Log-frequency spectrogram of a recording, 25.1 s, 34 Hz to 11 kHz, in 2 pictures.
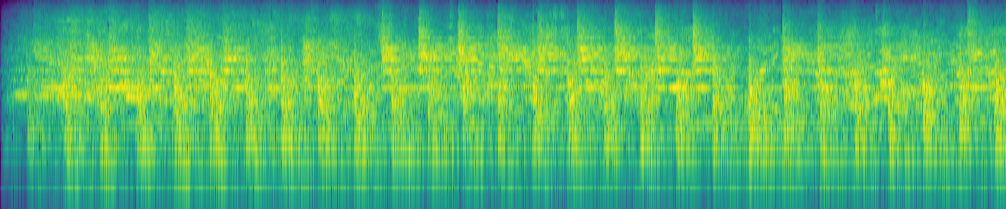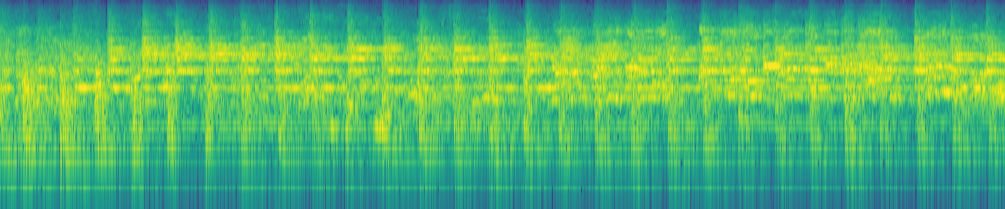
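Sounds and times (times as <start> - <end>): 
temple ambience: 0.0 - 25.1.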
